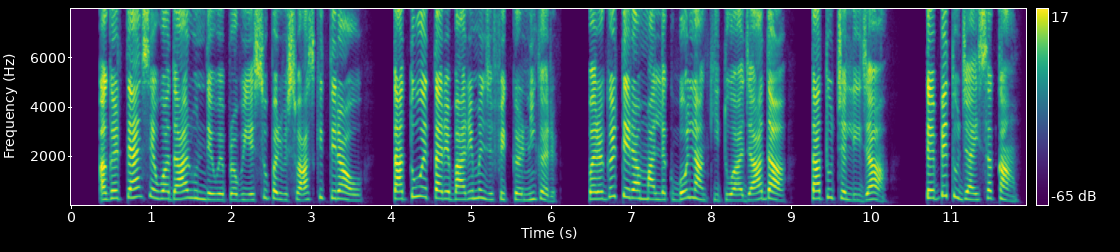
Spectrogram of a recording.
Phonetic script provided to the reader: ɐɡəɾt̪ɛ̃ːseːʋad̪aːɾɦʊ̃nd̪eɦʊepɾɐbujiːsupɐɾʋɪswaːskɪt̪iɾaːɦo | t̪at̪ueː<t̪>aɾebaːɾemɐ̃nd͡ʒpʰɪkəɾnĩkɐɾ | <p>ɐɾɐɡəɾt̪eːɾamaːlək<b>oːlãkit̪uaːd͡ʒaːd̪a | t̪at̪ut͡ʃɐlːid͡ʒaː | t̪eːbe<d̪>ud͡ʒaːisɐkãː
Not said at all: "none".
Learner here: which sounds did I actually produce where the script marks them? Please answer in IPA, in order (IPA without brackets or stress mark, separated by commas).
t̪, p, b, t̪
